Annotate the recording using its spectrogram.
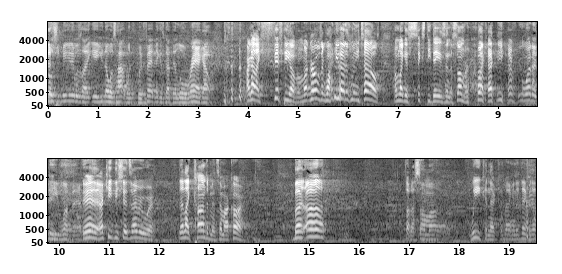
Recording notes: Live from The Podcast Stage at The 2018 Roots Picnic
